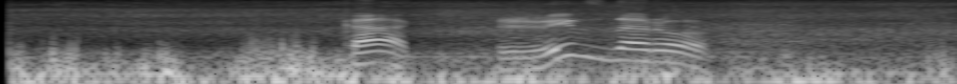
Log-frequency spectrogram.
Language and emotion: Russian, positive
